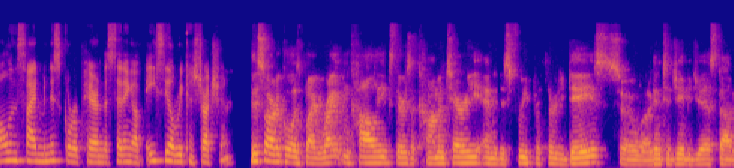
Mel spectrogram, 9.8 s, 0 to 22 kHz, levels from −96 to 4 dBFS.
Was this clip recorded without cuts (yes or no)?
no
